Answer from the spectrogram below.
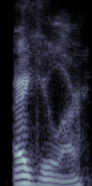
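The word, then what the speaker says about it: Aguilar: 208 to 213 vote but Al algera agilar agular that's that's how you pronounce it also was quick to condemn to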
